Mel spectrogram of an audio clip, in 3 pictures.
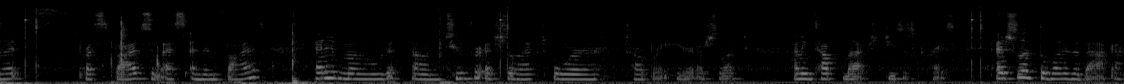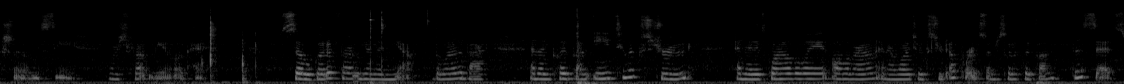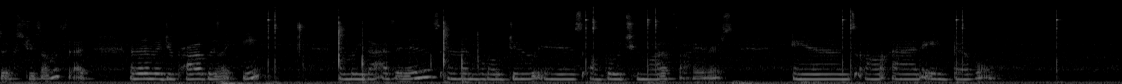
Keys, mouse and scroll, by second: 1.6-6.5 shift+middle drag, 6.5 click, 13.7-16.1 middle drag, 16.1 click, 19.5 e.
